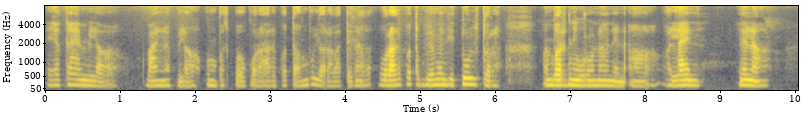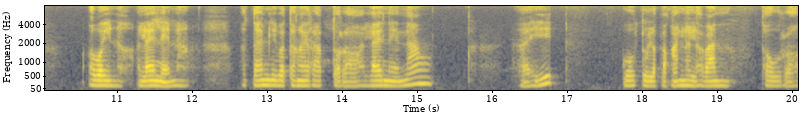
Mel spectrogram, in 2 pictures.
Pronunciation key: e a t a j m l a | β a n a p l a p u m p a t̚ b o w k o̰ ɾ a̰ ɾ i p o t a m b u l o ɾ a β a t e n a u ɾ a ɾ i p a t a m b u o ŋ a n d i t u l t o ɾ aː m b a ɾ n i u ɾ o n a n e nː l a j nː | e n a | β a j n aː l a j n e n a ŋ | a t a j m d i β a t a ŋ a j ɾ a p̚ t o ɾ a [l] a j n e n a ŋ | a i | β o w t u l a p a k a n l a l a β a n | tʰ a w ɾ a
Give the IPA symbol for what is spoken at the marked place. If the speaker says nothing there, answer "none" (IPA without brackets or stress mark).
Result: l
